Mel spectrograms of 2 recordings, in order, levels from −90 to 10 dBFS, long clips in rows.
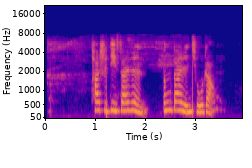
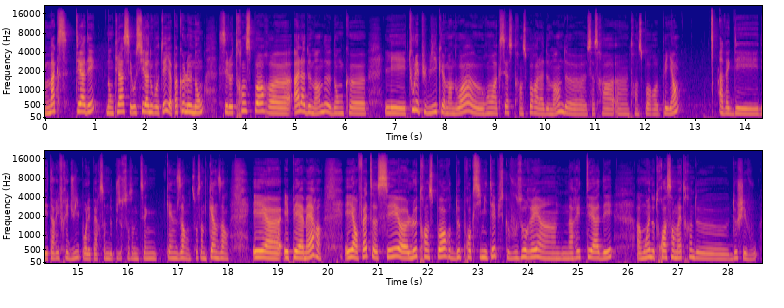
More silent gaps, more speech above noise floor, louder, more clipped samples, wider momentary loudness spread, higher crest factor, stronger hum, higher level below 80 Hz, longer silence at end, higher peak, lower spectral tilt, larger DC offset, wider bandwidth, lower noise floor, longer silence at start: neither; about the same, 31 dB vs 32 dB; first, -18 LUFS vs -22 LUFS; neither; about the same, 14 LU vs 13 LU; about the same, 16 dB vs 20 dB; neither; about the same, -56 dBFS vs -58 dBFS; first, 0.5 s vs 0.1 s; about the same, -4 dBFS vs -2 dBFS; about the same, -4.5 dB/octave vs -4 dB/octave; neither; second, 7.6 kHz vs 19 kHz; second, -48 dBFS vs -54 dBFS; about the same, 0.05 s vs 0 s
